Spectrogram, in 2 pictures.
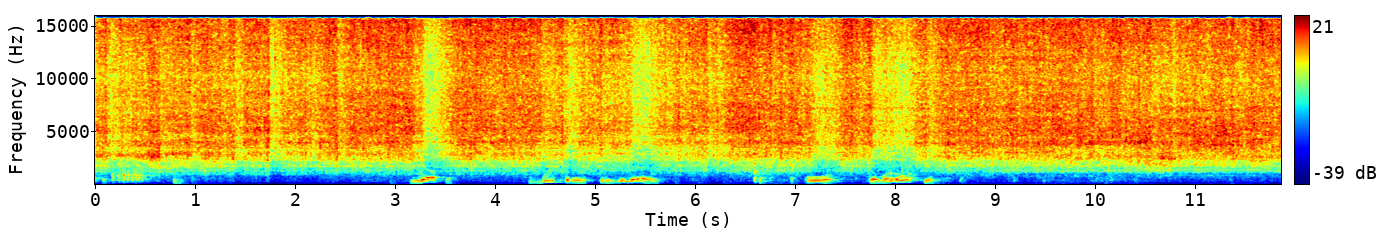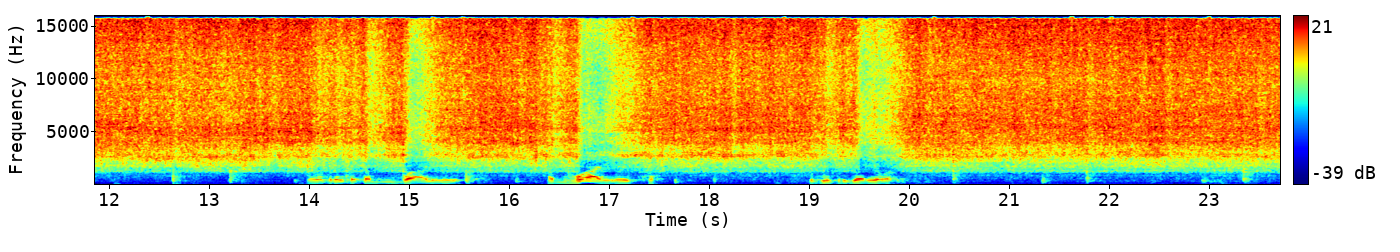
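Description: Meat sizzles steadily in hot oil.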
